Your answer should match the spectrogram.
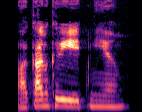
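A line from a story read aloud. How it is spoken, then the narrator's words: Cold, offended. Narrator (Russian): холодно уточнила Шерька, обиженная за такие высказывания о дяде Вите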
